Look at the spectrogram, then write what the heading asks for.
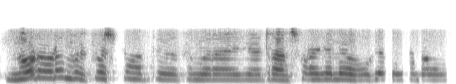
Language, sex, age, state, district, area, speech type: Kannada, male, 30-45, Karnataka, Bidar, rural, conversation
